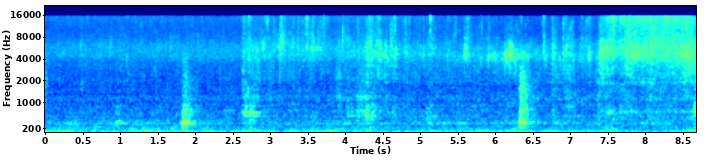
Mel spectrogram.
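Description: Green chillies sizzling as they land in hot oil and spice paste in a non-stick frying pan, a steady frying hiss with a few light knocks. Near the end a spatula stirs them and the sizzle grows louder.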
